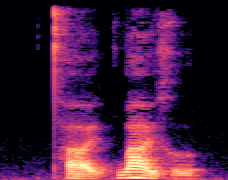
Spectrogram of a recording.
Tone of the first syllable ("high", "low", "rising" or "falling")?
low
